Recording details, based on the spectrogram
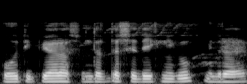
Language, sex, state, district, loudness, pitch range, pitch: Hindi, male, Rajasthan, Bikaner, -16 LUFS, 125-135 Hz, 130 Hz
